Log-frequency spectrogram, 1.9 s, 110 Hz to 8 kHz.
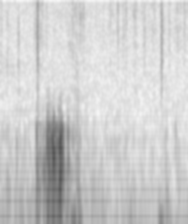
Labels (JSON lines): {"label": "biophony, low growl", "recorder": "SoundTrap 300"}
